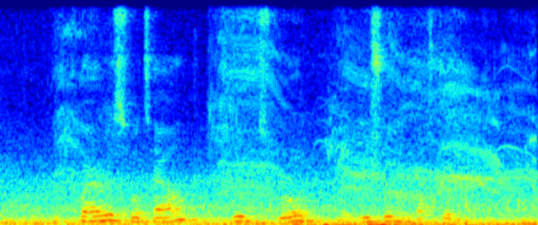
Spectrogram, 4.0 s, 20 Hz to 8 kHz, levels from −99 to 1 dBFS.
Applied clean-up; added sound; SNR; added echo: none; Motor vehicle (road); -3 dB; reverberation time 0.6 s.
